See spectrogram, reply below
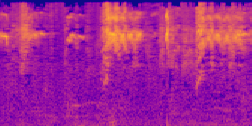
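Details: Several shrill, high squeaky bursts from caged blue-crowned hanging parrots, separated by short quiet gaps, with a sharp click near the middle.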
